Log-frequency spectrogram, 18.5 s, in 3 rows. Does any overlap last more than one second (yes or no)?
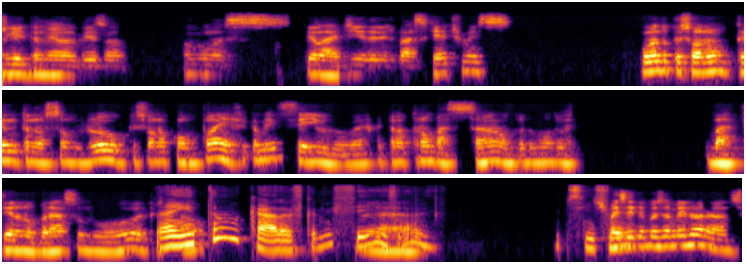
no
